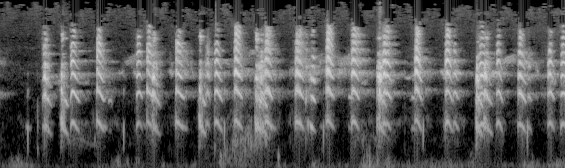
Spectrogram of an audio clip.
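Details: Eurasian coots calling to the flock, a dense run of rapid, loud honking notes repeated several times a second, voices overlapping almost without a break.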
